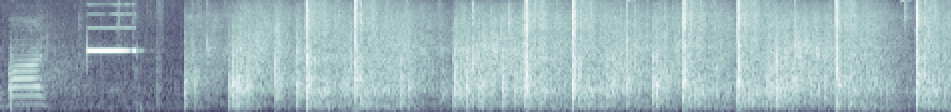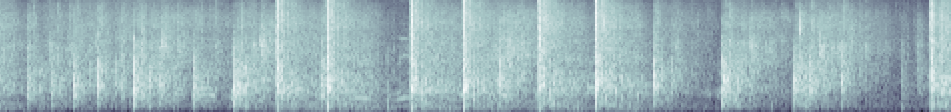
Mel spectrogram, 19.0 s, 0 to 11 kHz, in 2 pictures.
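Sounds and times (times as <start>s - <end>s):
shot timer beep: 0.9s - 1.5s
rifle shots: 1.8s - 19.0s.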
